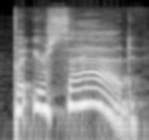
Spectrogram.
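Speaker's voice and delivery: put-on high, tearful child's protest; a hint of crying into his shoulder; lightly voiced sob. A narrator's reading. Little girl sobs to her father, mildly tearful. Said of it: "Maddie sobbed into his shoulder".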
